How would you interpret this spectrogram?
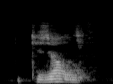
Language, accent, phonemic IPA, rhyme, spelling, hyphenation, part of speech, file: English, Southern England, /dɪˈzɒlv/, -ɒlv, dissolve, dis‧solve, verb / noun, LL-Q1860 (eng)-dissolve.wav
- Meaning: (verb) 1. To terminate a union of multiple members actively, as by disbanding 2. To destroy, make disappear 3. To liquify, melt into a fluid 4. To be melted, changed into a fluid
